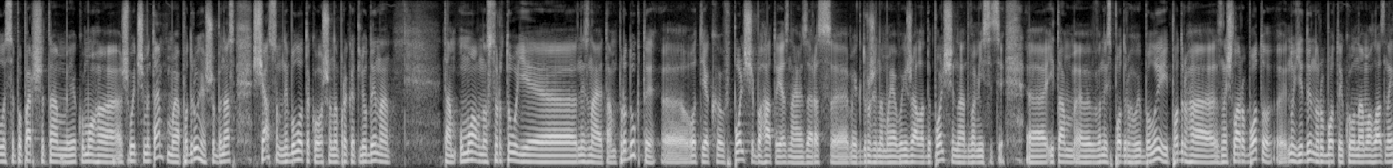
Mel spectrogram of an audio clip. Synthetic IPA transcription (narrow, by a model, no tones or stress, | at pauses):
lˠɔsʲɐpɔpɛrʃɛt̪ɑmjɐkʊmɔɦɐʃʋɪt͡ʃʃɪmɪt̪ɛmpɐmɪɐpɔd̪ɾuɦɛʃt͡ʃɔbnɑsst͡ʃɑsɔmnɛbʊlˠɔt̪ɐkɔɦɔʃt͡ʃɔnɐpɾɪklˠɐt̪lʲʊd̪ɪnɐ | t̪ɑmʊmɔwnɔsɔrt̪ujɛ | nɪznɑjʊt̪ɑ̰mpɾɔd̪ukt̪ɪ̰ɔ̰t̪jɐkwpɔlʲʃt͡ʃibɐɦɑt̪ɔjaznɑjʊzɑɾɐ̰sjɐɡd̪ɾʊʒɪnɐmɔjaʋɪjiʒɑlˠɐd̪ɔpɔlʲʃt͡ʃinɐd̪ʋɑmʲisʲɐt͡sʲiḭt̪ɑmʋɔnɪspɔd̪ɾʊɦɔjʊbʊlˠɪipɔd̪ɾʊɦɐznɐjʃlˠɑɾɔbɔt̪ʊnujed̪ɪnʊɾɔbɔt̪ʊjɐkuʋɔnɑmɔɦlˠɑznɐ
